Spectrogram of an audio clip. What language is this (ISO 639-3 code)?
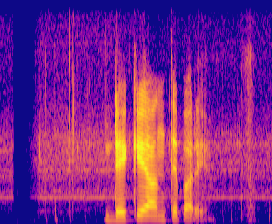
ben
